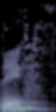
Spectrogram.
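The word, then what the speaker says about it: Bough: I should tell you my name is spelled B-O-U-G-H, not you've misspelled my name. You go, no, it's Boff.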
